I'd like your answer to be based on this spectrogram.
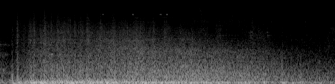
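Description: Mech weapons fire in the BattleTech game RogueTech as a dense, continuous roar of gunfire and blasts that holds steady for several seconds and then eases slightly, with no voices over it.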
